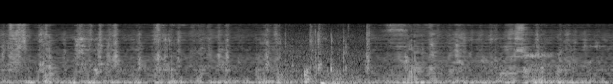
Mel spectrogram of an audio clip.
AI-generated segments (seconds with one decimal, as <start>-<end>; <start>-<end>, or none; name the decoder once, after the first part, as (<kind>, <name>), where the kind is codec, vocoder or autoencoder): 0.0-2.8 (vocoder, HiFi-GAN); 3.7-6.1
